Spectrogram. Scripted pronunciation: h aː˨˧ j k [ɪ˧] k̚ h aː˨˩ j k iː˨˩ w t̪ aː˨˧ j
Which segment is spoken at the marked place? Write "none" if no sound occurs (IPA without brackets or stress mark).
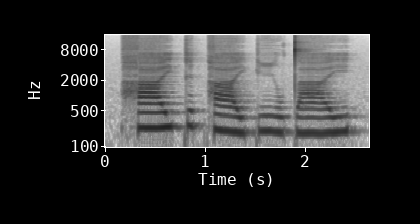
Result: ɪ˧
